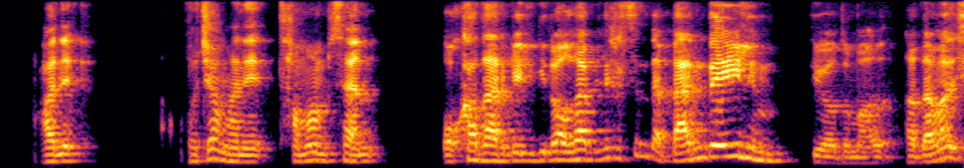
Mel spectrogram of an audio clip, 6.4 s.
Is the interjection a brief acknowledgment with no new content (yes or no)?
yes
